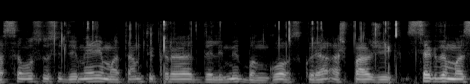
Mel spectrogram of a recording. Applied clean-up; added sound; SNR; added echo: neural mask model Resemble Enhance denoiser.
